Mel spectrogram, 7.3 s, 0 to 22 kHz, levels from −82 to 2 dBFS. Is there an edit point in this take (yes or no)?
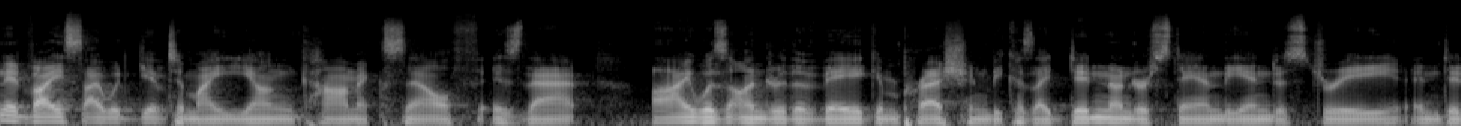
yes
